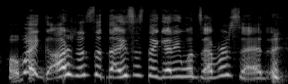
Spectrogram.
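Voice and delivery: high-pitched retold gushing; squeaky-high, overcome by kindness; touched gushing. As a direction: retell being moved, voice way up high.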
